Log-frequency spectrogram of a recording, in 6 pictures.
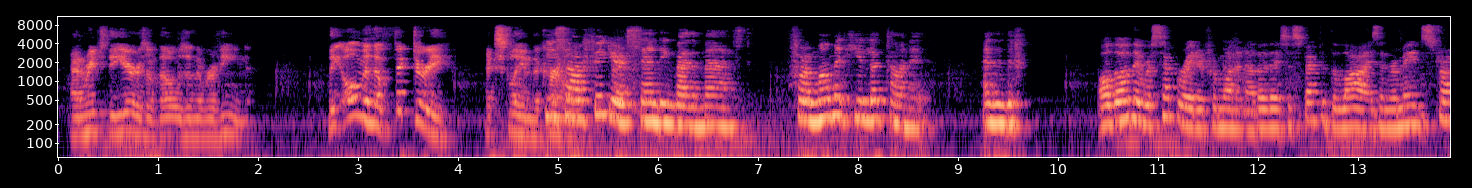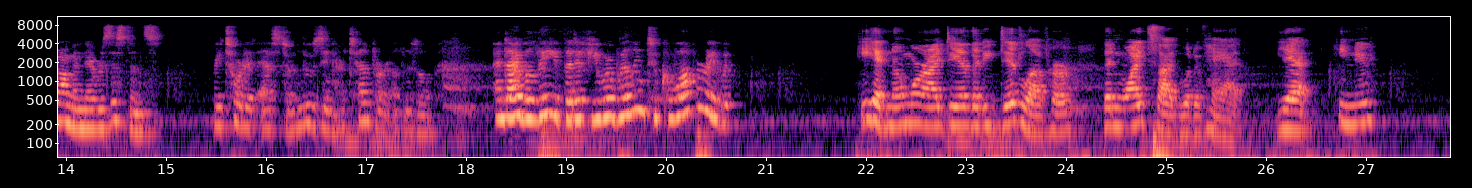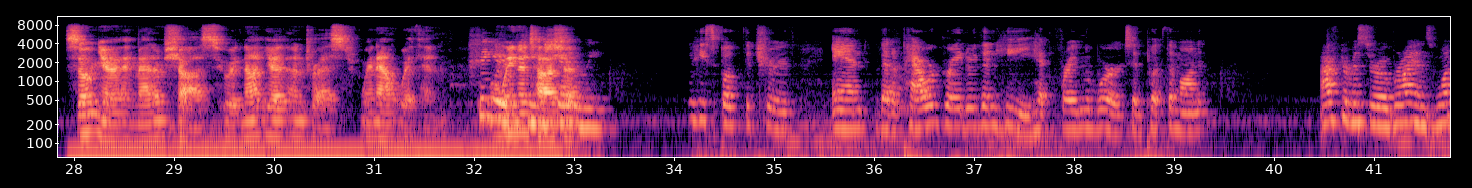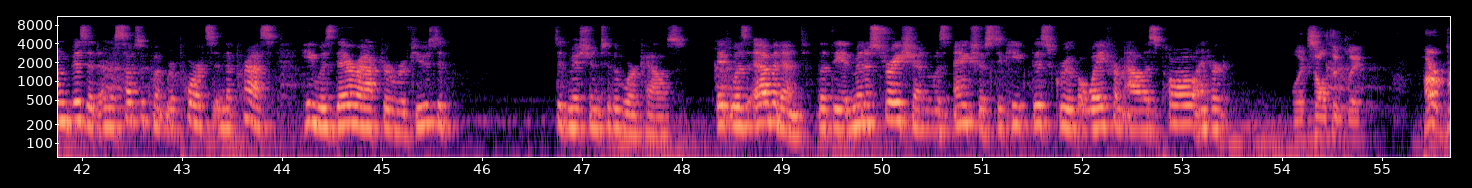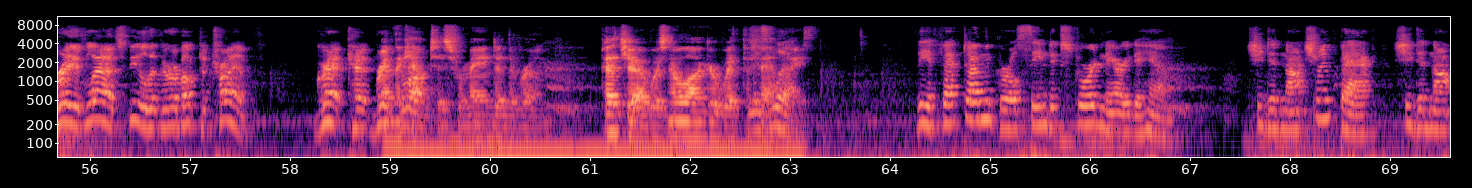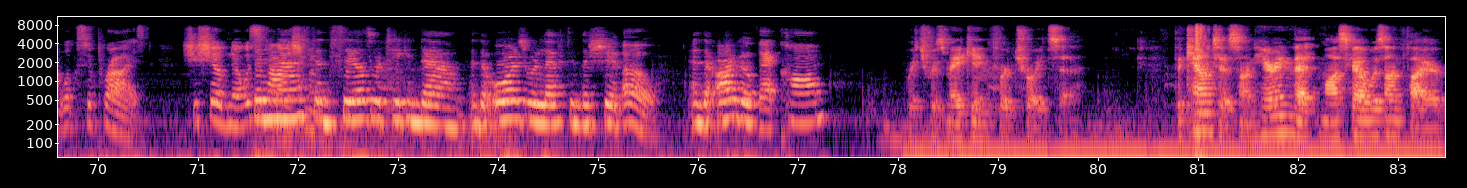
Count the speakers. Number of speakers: six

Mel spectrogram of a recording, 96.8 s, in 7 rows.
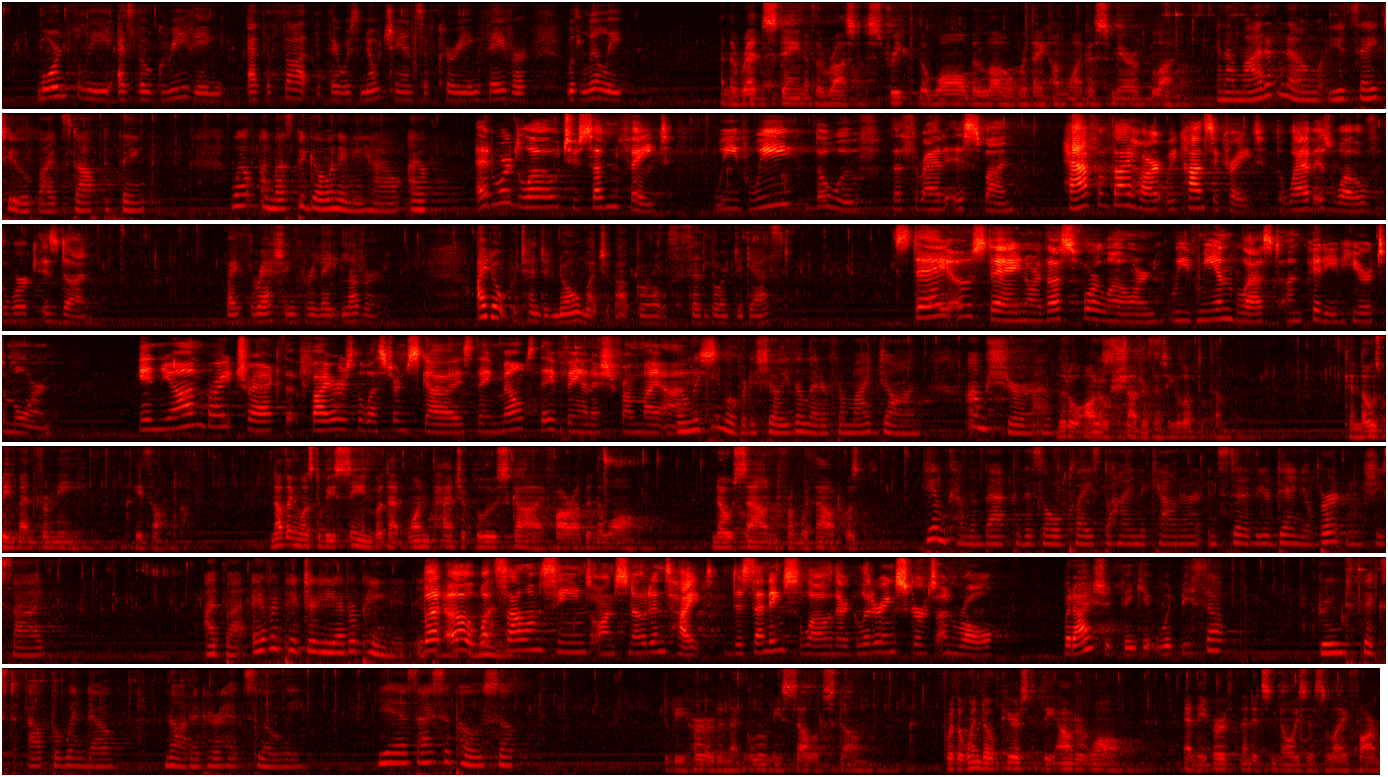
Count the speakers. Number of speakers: four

